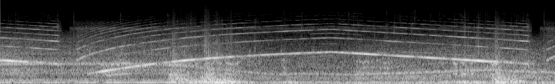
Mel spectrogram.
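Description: A fire engine siren wails, rising and falling in pitch.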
